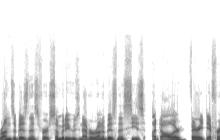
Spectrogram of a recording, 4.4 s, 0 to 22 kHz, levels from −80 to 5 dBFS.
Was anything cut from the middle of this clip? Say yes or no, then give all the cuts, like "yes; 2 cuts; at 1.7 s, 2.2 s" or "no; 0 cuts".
no; 0 cuts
